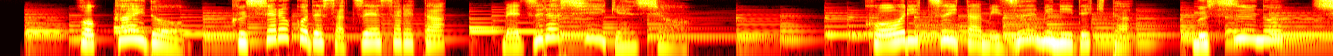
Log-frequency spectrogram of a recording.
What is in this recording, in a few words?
narration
